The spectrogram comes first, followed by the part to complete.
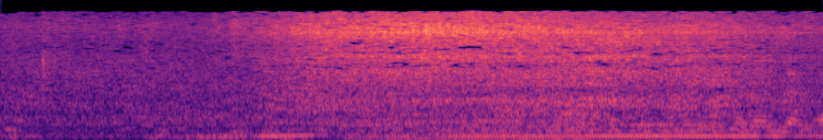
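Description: A van driving past close by: engine hum and tyre noise that build up from about a second in and stay loud as it goes by.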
